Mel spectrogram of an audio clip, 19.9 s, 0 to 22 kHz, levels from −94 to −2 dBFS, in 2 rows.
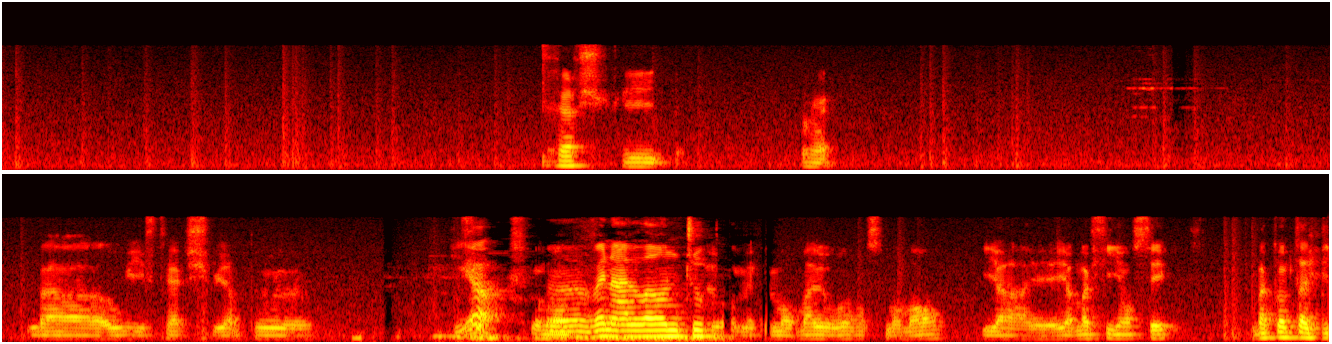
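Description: Speech recorded through call microphone processing, with nothing above 8 kHz, shows speech suppressed in double talk twice: from 13.65 to 14.1 s and from 14.28 to 15.77 s, together about two seconds. In each, the talker's level sinks by about 40 dB at its deepest. The likely cause is an echo canceller failing to separate the near-end talker from loudspeaker echo of simultaneous far-end talk and attenuating the near-end talker along with it.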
